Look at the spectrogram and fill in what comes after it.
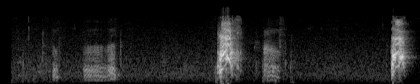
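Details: A pet Chihuahua, described as crazy and funny, gives a few short sharp barks and low growly yaps, two loud barks standing out near the middle and end, with quiet gaps between.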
